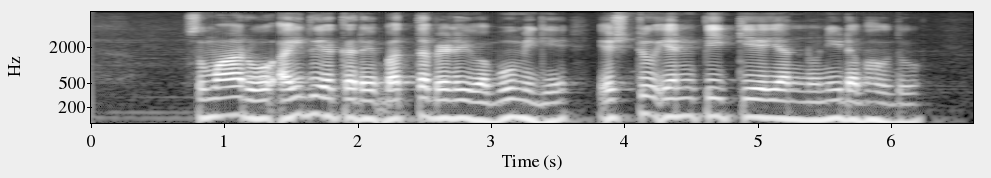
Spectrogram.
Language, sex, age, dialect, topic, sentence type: Kannada, male, 31-35, Coastal/Dakshin, agriculture, question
